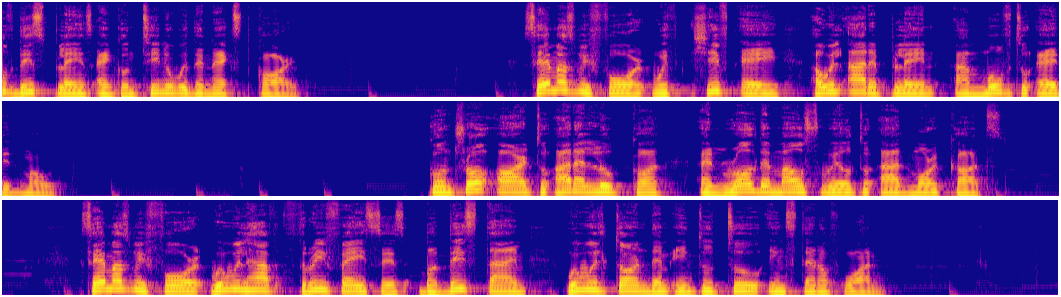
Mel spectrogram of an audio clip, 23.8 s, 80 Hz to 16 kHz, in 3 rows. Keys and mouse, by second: 0.8 click, 2.5 g, 2.8 x, 3.3 click, 4.2 shift+a, 6.9 Tab, 8.7 shift+click, 12.3 ctrl+r, 13.7 click, 16.7 ctrl+r, 17.0 click, 17.2 click, 21.0 click.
